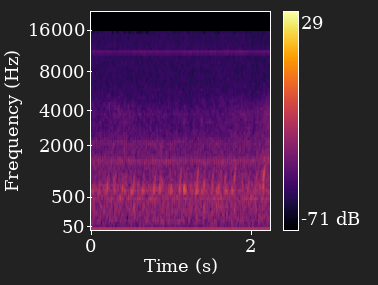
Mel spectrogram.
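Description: Spinning reel cranked to retrieve fishing line: a faint steady whir with light, rapid ticking from the reel.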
